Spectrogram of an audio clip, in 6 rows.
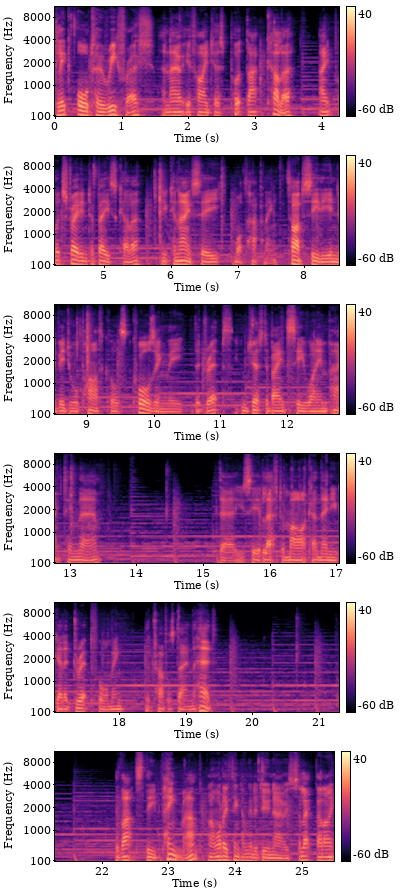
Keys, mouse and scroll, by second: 0.2 click, 1.5 shift+middle click, 2.0 scroll down 2, 3.2 click, 5.7 space, 6.7 middle click, 7.9-8.9 scroll down 1, 8.9 space, 10.5 click, 13.2 middle click, 13.6-14.1 scroll up 1, 14.3 Right, 20.7 Left, 23.4 click, 25.0 click.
